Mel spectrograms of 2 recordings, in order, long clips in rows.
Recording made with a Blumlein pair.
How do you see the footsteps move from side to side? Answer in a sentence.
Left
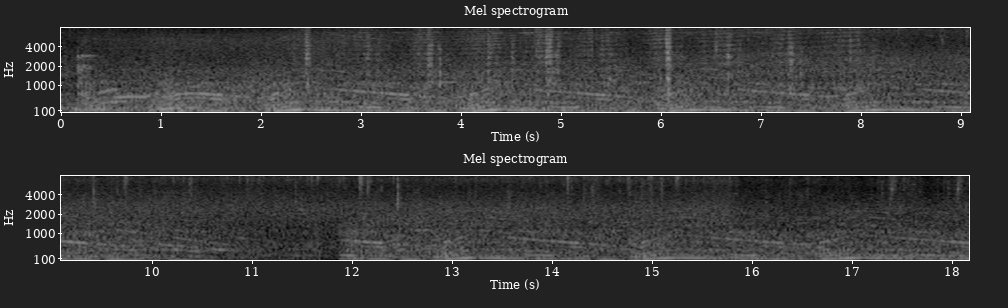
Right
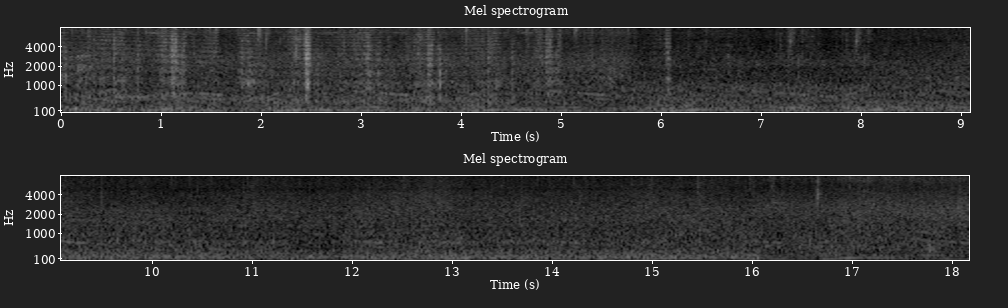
In this clip you hear the footsteps move to the left.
